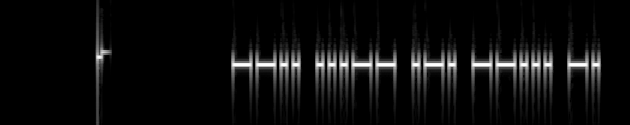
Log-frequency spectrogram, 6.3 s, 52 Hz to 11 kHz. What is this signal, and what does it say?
Morse code, heard as a keyed tone, about 20 wpm, 700 Hz. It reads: Z3R7N
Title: Code Groups - 5 Letter:Numbers - 20wpm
